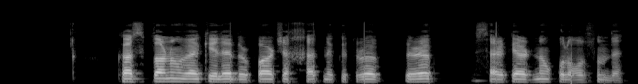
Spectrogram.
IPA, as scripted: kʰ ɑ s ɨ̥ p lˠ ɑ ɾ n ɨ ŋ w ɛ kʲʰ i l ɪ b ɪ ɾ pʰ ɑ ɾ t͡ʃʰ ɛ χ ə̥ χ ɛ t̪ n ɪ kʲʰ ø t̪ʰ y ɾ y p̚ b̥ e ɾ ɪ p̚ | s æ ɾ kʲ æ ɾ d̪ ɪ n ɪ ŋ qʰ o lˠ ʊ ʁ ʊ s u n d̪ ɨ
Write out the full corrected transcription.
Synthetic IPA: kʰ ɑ s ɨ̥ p lˠ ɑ ɾ n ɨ ŋ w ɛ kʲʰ i l ɪ b ɪ ɾ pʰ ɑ ɾ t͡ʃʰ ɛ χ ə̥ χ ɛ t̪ n ɪ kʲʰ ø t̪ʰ y ɾ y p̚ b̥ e ɾ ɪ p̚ | s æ ɾ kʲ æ ɾ d̪ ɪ n ɪ ŋ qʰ o lˠ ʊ ʁ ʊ s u n d̪ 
